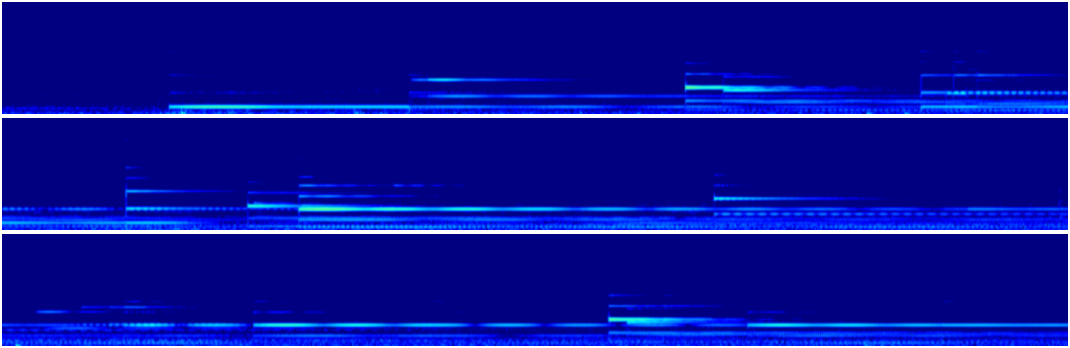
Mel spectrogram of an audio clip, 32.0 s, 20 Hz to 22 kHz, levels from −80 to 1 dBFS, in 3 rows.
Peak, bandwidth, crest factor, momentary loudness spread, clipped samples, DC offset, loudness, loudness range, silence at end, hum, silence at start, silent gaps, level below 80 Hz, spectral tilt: -36 dBFS; 16 kHz; 18 dB; 12 LU; under 0.1%; under 0.1%; -54 LUFS; 7 LU; 0 s; none; 0 s; none; -68 dBFS; -6.5 dB/octave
